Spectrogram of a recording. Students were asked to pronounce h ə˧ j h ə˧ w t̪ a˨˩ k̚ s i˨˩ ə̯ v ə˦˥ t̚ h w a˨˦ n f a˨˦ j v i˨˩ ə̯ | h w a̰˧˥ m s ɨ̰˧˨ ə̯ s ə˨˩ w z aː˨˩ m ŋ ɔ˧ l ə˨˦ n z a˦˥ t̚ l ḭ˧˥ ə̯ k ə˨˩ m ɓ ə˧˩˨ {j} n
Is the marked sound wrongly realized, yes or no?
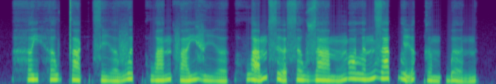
yes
